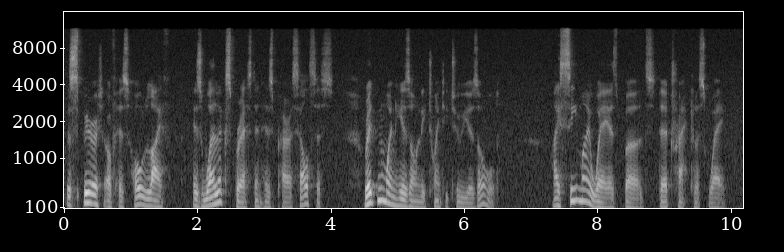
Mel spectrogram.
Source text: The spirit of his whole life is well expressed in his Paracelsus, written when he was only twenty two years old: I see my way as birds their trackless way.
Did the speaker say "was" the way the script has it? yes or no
no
